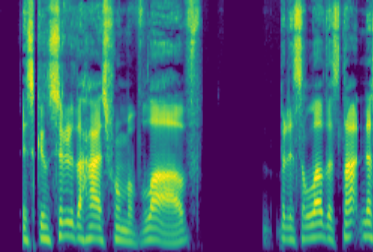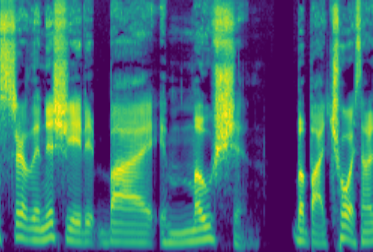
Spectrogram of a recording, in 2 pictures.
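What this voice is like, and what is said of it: Speaks with a noticeable accent. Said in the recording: “My accent just makes it very difficult to pronounce certain words.”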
